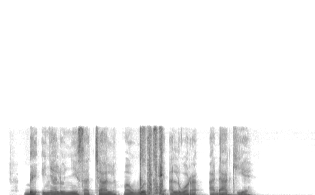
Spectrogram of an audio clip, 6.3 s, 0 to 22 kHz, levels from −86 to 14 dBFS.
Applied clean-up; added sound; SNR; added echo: none; Writing; 2 dB; none.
